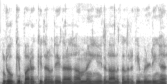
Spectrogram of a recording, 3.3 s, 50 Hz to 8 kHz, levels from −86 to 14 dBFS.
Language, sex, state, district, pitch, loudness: Hindi, male, Chandigarh, Chandigarh, 105 Hz, -16 LUFS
